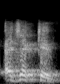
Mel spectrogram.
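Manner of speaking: "Adjective" as A-jek-tiv; silent D. Shown as a demonstration. Teacher showing how to pronounce it, "Adjective" with silent D. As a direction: leave the D out of "Adjective". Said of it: "Few more words with D".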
